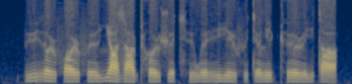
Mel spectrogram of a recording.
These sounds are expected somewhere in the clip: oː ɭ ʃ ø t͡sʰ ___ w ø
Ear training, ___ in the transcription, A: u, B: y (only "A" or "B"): B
